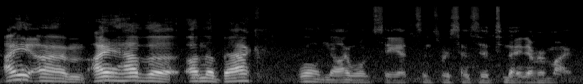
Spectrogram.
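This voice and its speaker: A man's voice: medium pitch, moderate pace, a little hiss or hum. A man hosting a casual live sewing chat, rambling and self-deprecating as he tells stories. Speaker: host.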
